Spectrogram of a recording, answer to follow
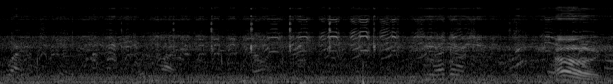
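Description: Gulls calling over steady wind and ship noise: a scatter of short cries through the middle and a louder call near the end.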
